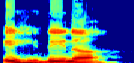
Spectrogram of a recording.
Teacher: گئے، یا قوی حرف کے قریب ضعیف حرف ہو، مثل اہدنا، اہدنا حمزہ قوی ہے اور ہا جو ہے ضعیف ہے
